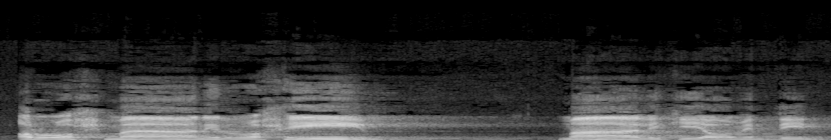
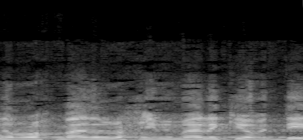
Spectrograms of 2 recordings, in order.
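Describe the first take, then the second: First: There is a pause between the two verses. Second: Both verses are rushed together in one breath.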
